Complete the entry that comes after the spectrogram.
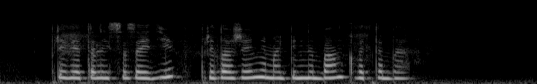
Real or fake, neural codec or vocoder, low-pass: real; none; 7.2 kHz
